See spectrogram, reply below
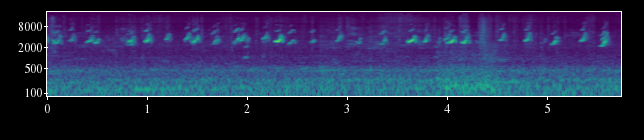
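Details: Chicken chicks with a ball, several loud clear peeps rising and falling, spaced irregularly among quieter overlapping cheeps, plus a brief low rustle near the end.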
